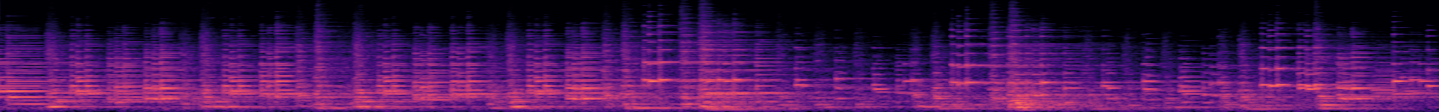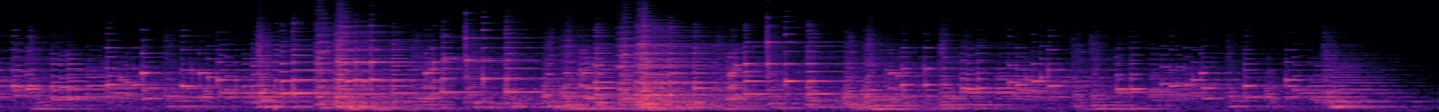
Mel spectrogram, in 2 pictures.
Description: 如前速，钢琴强有力变奏，弦乐与木管断奏伴奏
